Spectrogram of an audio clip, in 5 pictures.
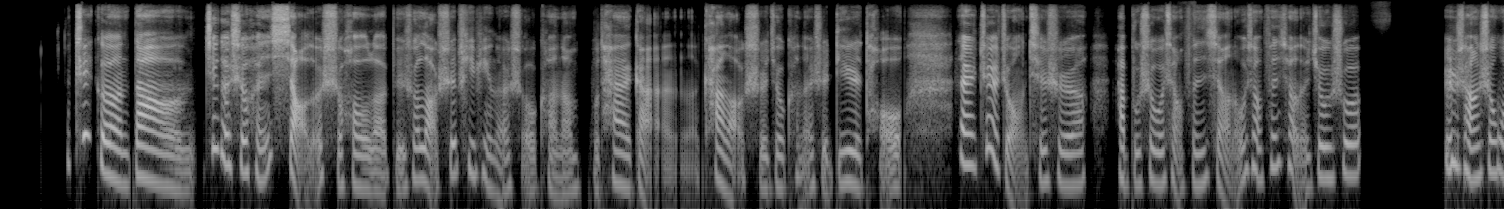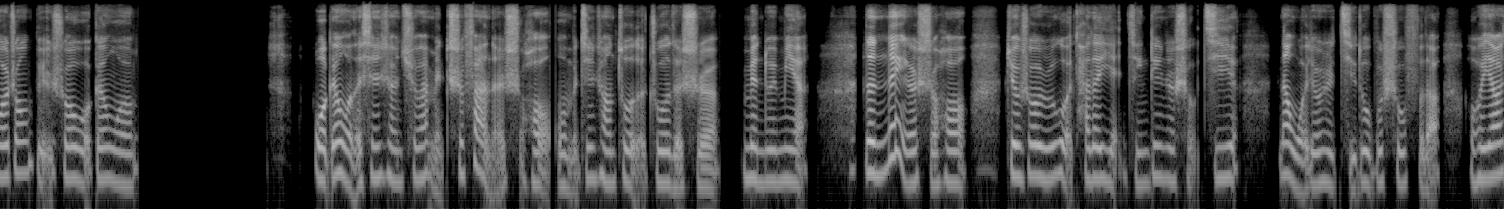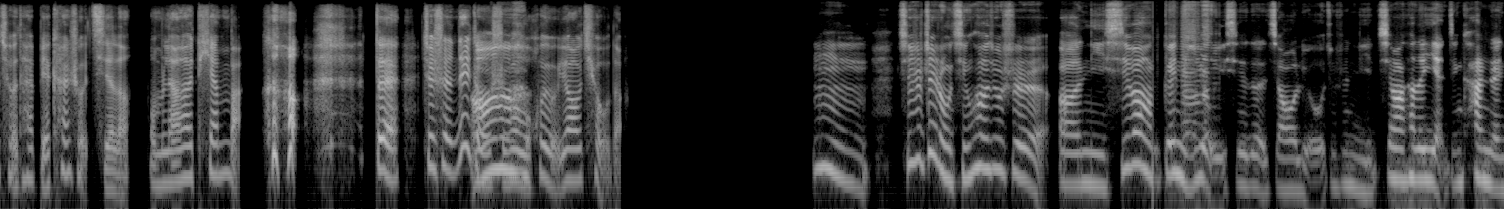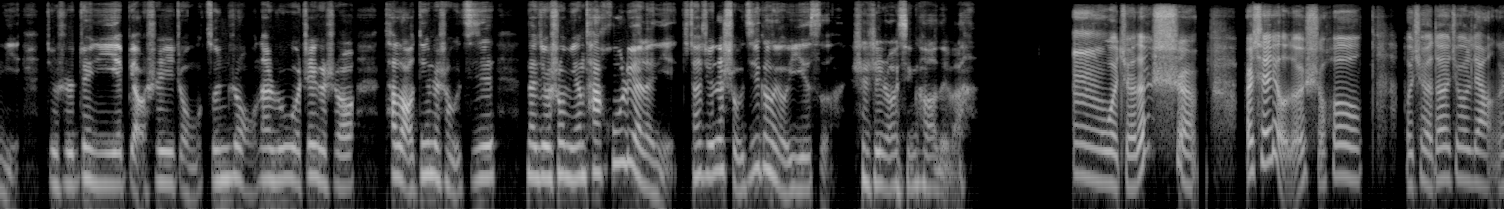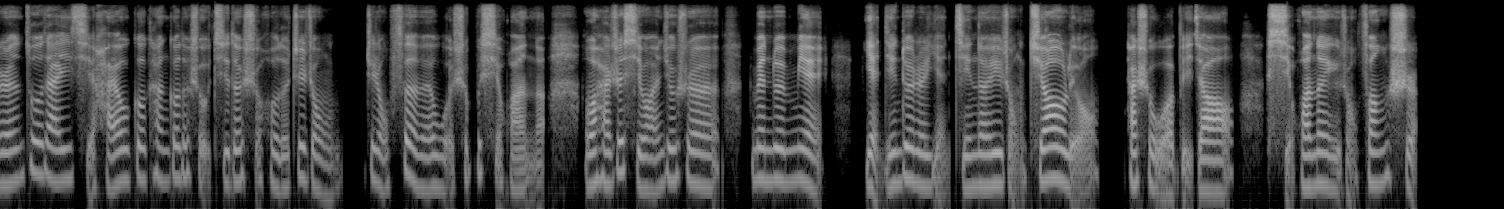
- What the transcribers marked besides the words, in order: other background noise; chuckle; chuckle
- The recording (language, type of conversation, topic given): Chinese, podcast, 当别人和你说话时不看你的眼睛，你会怎么解读？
